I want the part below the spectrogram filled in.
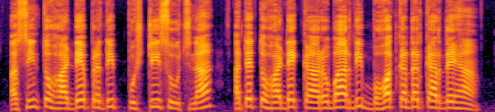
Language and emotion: Punjabi, happy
